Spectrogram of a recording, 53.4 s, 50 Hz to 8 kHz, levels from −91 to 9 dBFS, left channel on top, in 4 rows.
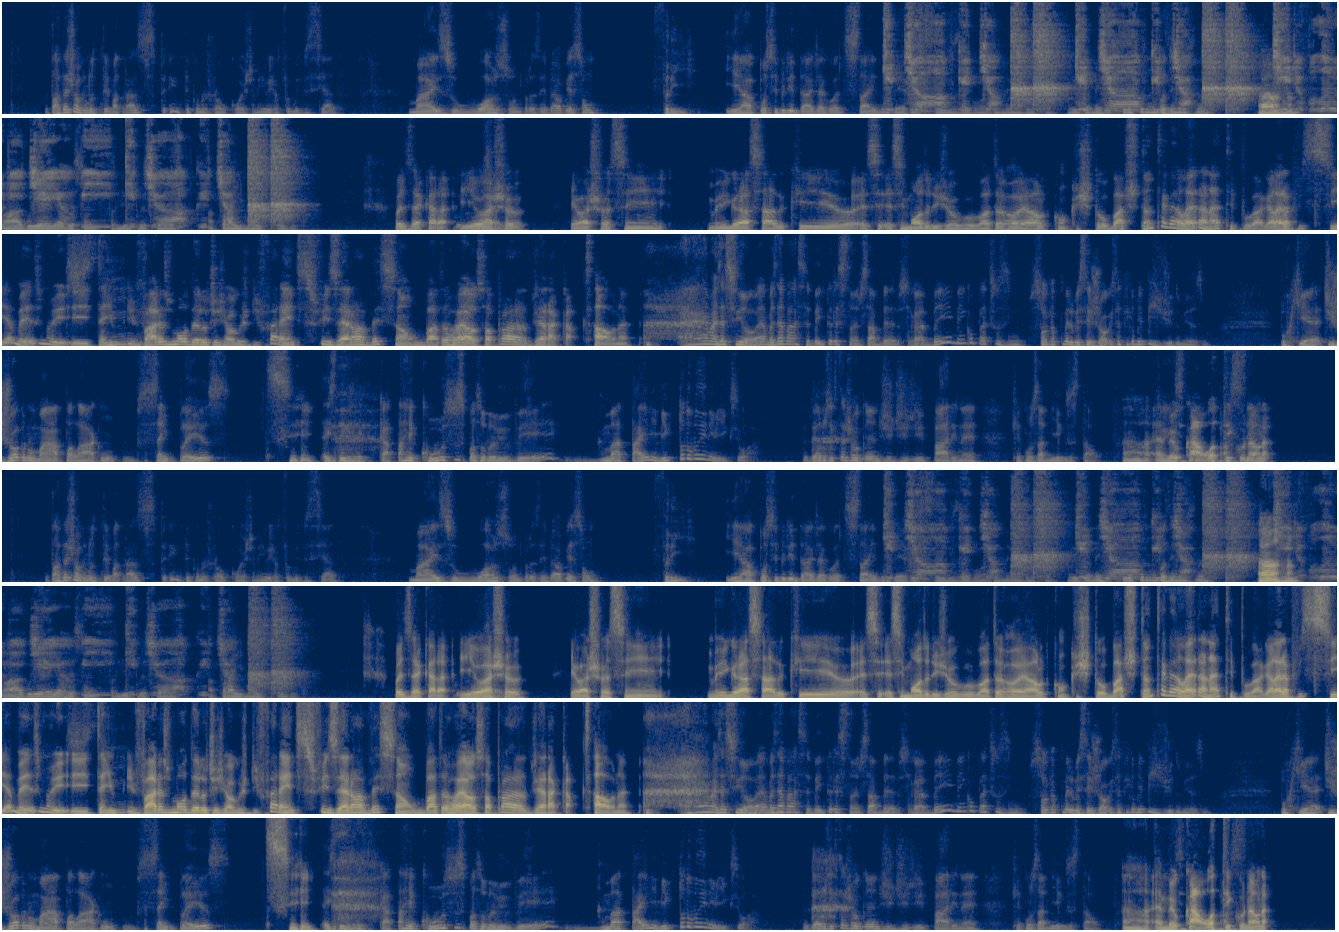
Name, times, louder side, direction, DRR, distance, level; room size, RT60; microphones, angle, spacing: voice 1, 0.4-3.4 4.1-6.0 6.6-6.9 7.2-12.1 12.6-12.9 13.3-15.1 15.5-16.3 17.9-18.4 27.3-28.2 33.4-38.8 39.5-42.3 43.2-47.6 48.1-49.8 50.2-51.0 51.6-52.1 52.5-52.7, equal, 10° left, 0.6 m, -42 dB
Singing, 8.8-16.4, left 6 dB, 55° left, 0.7 m, -42 dB
voice 2, 12.6-13.0 17.3-18.5 19.0-20.0 20.4-33.7 42.7-43.2 51.3-52.7, right 7 dB, 80° right, 0.3 m, -28 dB
4.1 x 2.3 x 3.1 m
head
